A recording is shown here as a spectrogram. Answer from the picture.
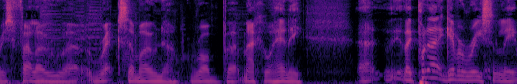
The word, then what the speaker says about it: McElhenney: It's McElhenney, McElhenney. What ways to massacre and mispronounce it, there are many. It's McElhenney, McElhenney. If there was doubt, now there won't be any. It's McElhenney.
